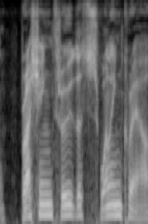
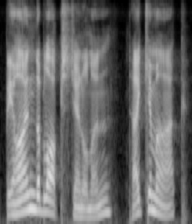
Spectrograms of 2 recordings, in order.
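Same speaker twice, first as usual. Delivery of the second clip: loud, raised race starter's call; 4 semitones higher, 7 dB louder than usual. A narrator's reading. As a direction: call the swimmers to their marks. Starter calling swimmers to the blocks.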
